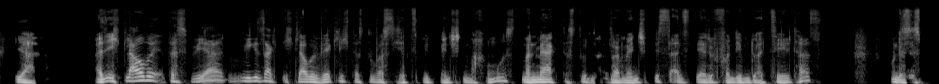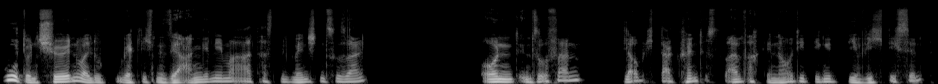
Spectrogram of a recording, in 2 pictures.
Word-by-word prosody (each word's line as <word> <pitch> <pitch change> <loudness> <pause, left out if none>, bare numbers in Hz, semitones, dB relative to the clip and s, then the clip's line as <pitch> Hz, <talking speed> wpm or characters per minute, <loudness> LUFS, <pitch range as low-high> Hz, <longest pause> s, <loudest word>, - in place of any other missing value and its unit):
Ja. 100 -7 +5 0.6
Also, 115 +7 +5
ich 145 - +3
glaube, 170 +1 +4
das 135 -5 -3
wäre 100 -7 0
wie 150 +1 -2
gesagt, 150 -5 0
ich - - -9
glaube 120 -4 +3
wirklich, 125 +4 -1
dass 115 -3 -5
du 115 - -6
was 100 - -3
jetzt 85 -1 -6
mit 95 -4 -5
Menschen 90 0 -1
machen 90 +6 -3
musst. 155 -6 -4
Man 100 0 +7
merkt, 110 -2 +5
dass 95 - -8
du 120 - -3
'n 95 - -4
anderer 95 -2 +1
Mensch 85 +3 +2
bist, 125 -6 -5
als 100 -1 -4
der 105 -3 0
du 100 - +1
von 100 +2 -1
dem 95 -1 +3
du 95 - -2
erzählt 95 +4 -1
hast. - - -4 0.7
Und 105 - +3
es 95 - +2
ist 90 - -4 0.2
gut 200 - +7
und 90 -2 +3
schön, 130 - +6
weil 105 - +4
du 95 -2 -1
wirklich 100 +1 -2
'ne 95 -4 0
sehr 95 +2 +1
angenehme 125 +9 0
Art 130 - -6
hast, 130 - -9
mit 115 - -7
Menschen 110 +5 -1
zu 130 - -6
sein. 130 +7 -2 1.1
Und 120 0 +5
insofern 180 - -2 0.4
glaube 165 +2 -3
ich, - - -16
da 145 -1 -5
könntest 135 +5 -4
du - - -11
einfach 125 +3 -3
genau 95 +4 -2
die 135 0 -4
Dinge, 125 0 -3
die 95 -6 0
wichtig 90 +2 -5
sind, - - -6
115 Hz, 215 wpm, -26 LUFS, 95-135 Hz, 1.1 s, Man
